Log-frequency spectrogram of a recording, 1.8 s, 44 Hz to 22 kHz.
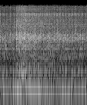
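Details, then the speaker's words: Honda CRF80 after carburetor air mixture screw adjusted to about one turn out; small single putters at a steady, even idle with no hunting or stumbling, unlike the rough, missing factory emissions tune. "Seems to idle pretty good. Not the rough way that the factory had it tuned for emissions, with 2 turns out, not enough gas."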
